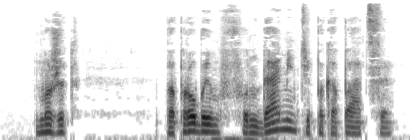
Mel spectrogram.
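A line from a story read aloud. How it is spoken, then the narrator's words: Uncertain suggestion. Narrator (Russian): неуверенно предложила Гермиона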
